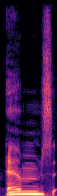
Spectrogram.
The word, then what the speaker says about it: em: parent's width and height next up we've got m's and rams next up we have two units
